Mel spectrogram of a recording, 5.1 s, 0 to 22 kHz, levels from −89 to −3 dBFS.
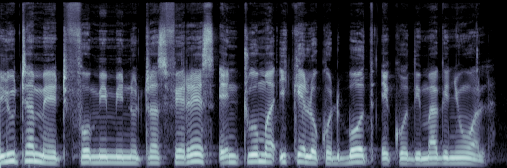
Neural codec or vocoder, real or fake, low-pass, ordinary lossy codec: none; real; none; none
